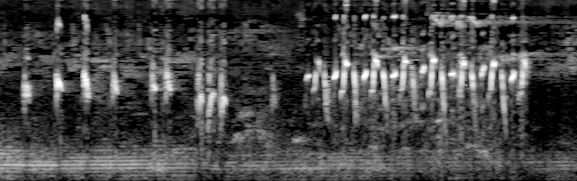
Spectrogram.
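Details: Sooty-headed bulbul giving a long rapid 'ropel' song used as a master for training other birds: spaced chirps, then a fast run of bright, even notes about five per second before stopping.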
